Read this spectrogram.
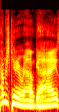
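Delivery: mock-jovial damage control; trying to save it. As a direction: imitate playing it off to the crowd. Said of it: "tries to save it".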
